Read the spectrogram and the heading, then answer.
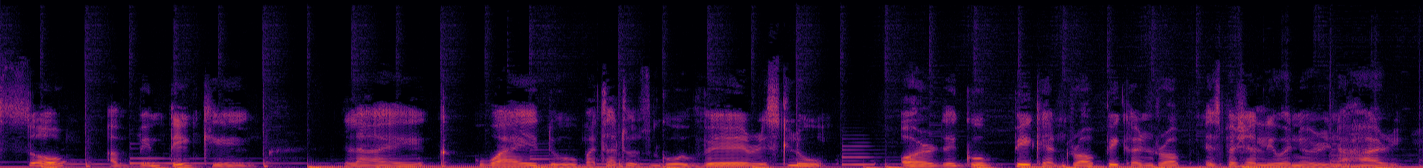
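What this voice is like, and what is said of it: Unusually deep voice. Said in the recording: “my voice is so deep”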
